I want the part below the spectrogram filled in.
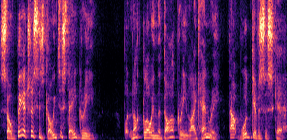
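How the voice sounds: The tone is slightly mellow, with big pitch swings. The pace is moderate. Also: man, medium pitch for a man.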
